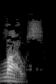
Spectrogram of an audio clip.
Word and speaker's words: Laos: I actually had to look it up to make sure I was saying it right, but it's called Laos.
